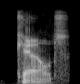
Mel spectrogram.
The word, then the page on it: Celt: British English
